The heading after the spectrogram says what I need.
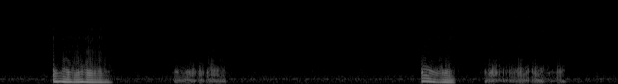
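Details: Sleeping pet snoring: paired breath sounds, a short, vibrating, groaning snore followed by a softer rattly breath, repeated; ordinary snoring.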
